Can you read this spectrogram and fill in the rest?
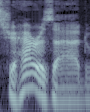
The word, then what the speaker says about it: Scheherazade: But it's spelt funny, but it's Scheherazade,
